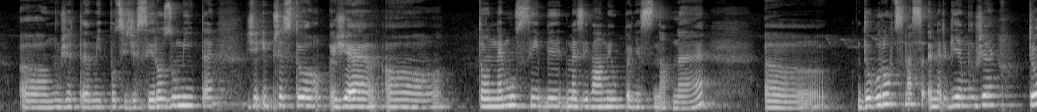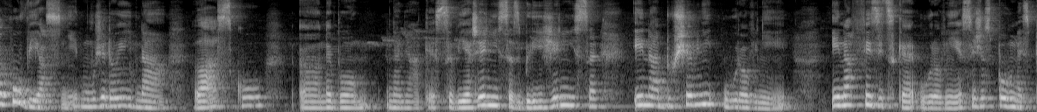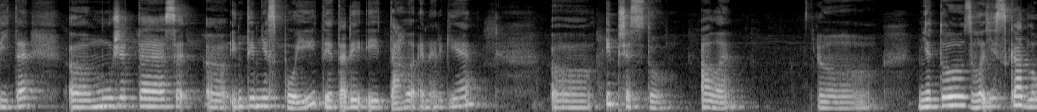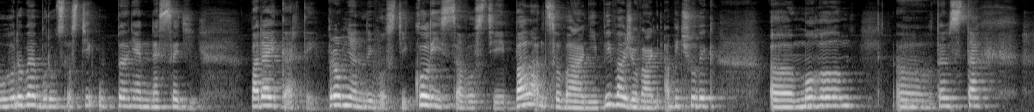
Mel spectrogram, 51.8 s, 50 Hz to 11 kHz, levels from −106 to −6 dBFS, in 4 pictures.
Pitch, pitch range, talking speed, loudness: 220 Hz, 195-245 Hz, 95 wpm, -32 LUFS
